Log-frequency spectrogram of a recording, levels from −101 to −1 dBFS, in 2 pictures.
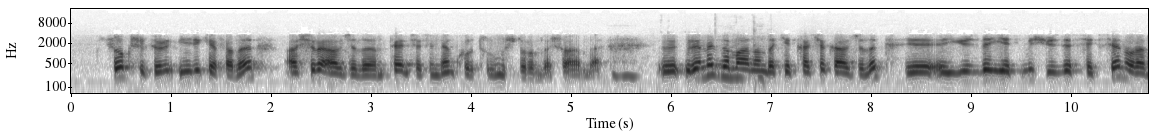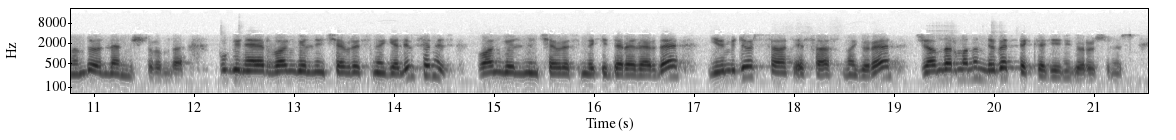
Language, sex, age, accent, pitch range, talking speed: Turkish, male, 50-69, native, 135-180 Hz, 105 wpm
